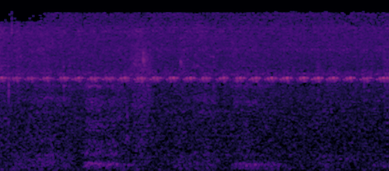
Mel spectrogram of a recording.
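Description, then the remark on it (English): Crickets chirp steadily in the background of a Dharma talk, a continuous high-pitched trill, fairly quiet, forming an unbroken nighttime background with no talking. “So give the crickets a little say here.”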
